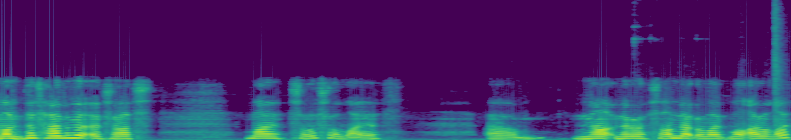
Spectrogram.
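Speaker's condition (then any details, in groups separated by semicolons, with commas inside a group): Tongue cancer surgery; most of tongue removed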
